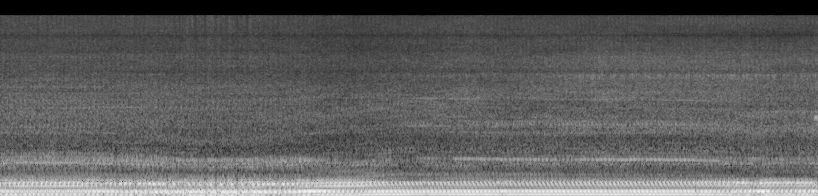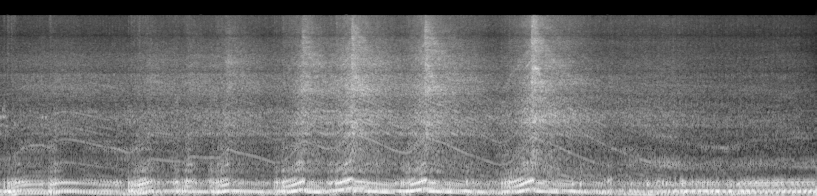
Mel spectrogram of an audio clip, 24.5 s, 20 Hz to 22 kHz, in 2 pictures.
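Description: Subaru 2-litre turbocharged flat-four engine running on a test stand, out of the car. It idles steadily for about twelve seconds, then the throttle is blipped repeatedly, the pitch rising and falling about once a second, before it drops back to idle near the end.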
